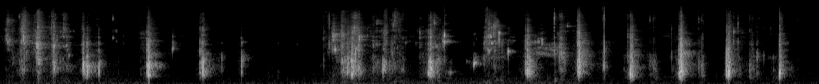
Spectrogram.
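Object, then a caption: Latex balloon filled with water. One full, palm-sized red-and-white latex water balloon is held in one hand while fingers squeeze and tap it. Quick crisp, crackly squishes and taps come in uneven bursts, bright with almost no low end. Each sound dies away almost at once, with short quiet gaps between clusters.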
